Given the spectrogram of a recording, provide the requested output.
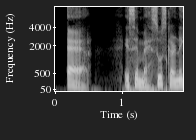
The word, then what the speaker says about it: R: आवाज गले के पिछले हिस्से से आती है, एर।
